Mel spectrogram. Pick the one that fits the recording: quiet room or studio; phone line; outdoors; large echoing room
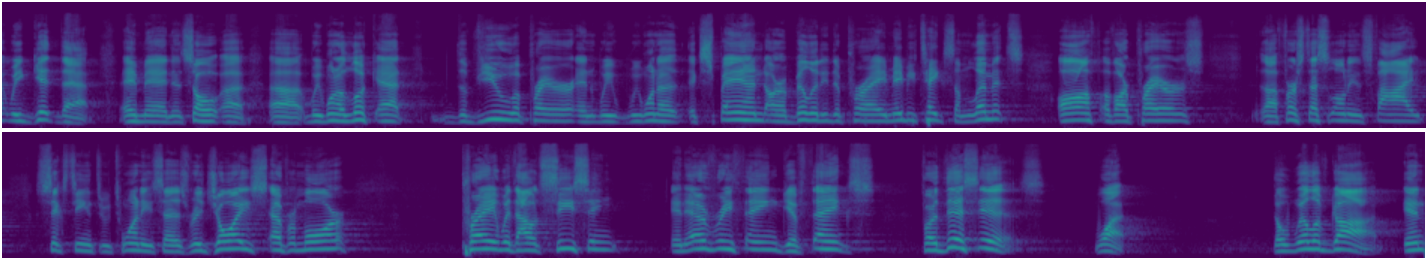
large echoing room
